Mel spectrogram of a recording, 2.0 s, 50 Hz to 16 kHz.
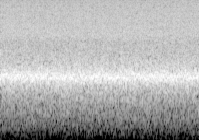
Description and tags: Analogue white noise BP filtered, center around 2kHz
Doepfer A-118 White Noise through an A-108 VCF8 using the band-pass out.
Audio level: 4.5
Emphasis/Resonance: 9
Frequency: around 2kHz
Recorded using a RME Babyface and Cubase 6.5.
I tried to cut seemless loops.
It's always nice to hear what projects you use these sounds for.
analog, analogue, bandpass, BP, electronic, Eurorack, filter, filtered, generator, loop, modular, noise, recording, short, synth, synthesizer, wave, waveform, white-noise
